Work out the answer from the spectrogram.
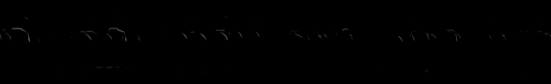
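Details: Pet chicks, four colourful ones, playing and peeping in bursts of shrill arched chirps about once a second, overlapping voices with brief pauses and a faint mid-pitched tone.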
